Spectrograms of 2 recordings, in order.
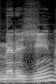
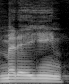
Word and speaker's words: Medellín: And you pronounce it Medellin?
